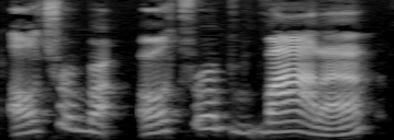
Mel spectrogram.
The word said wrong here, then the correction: Truvada: right? – It's PrEP or Truvada.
